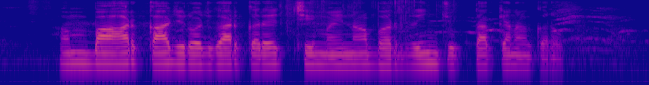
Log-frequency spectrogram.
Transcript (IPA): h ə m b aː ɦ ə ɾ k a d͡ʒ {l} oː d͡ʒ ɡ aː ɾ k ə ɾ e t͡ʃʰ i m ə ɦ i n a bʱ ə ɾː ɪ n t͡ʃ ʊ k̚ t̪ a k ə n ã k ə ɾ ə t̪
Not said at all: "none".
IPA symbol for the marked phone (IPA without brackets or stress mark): ɾ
